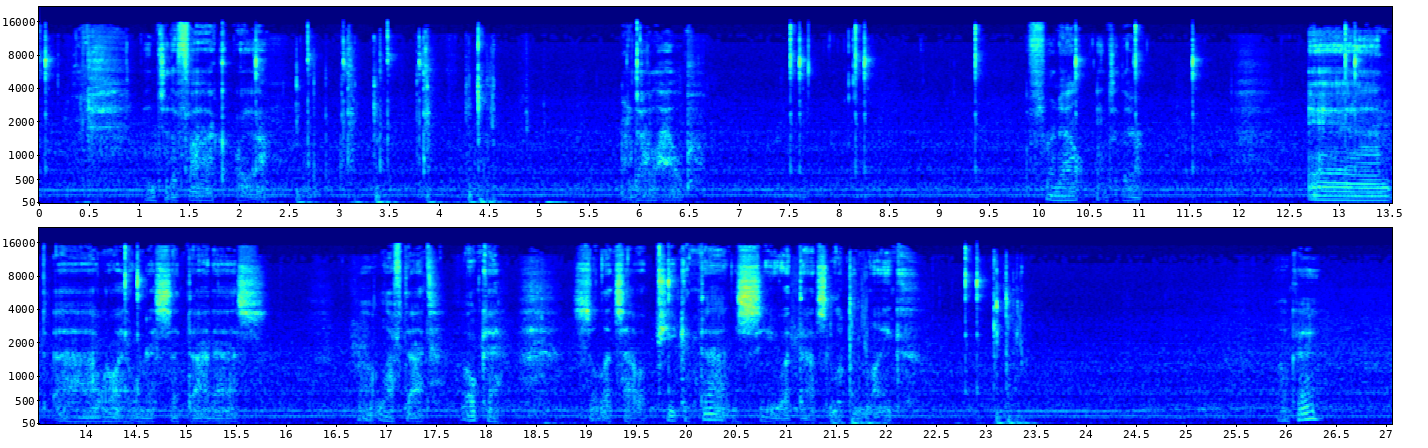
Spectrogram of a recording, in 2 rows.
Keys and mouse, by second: 0.7-2.7 drag, 2.7 middle click, 4.4 shift+a, 9.3-12.6 drag, 13.1 click, 23.3 shift+z.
